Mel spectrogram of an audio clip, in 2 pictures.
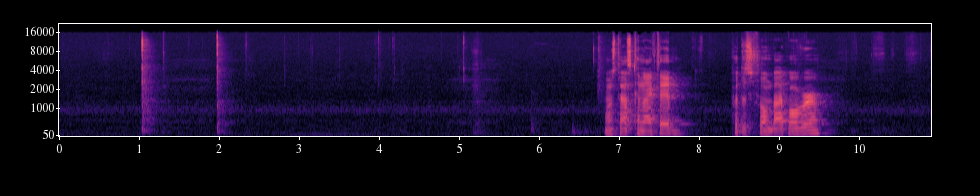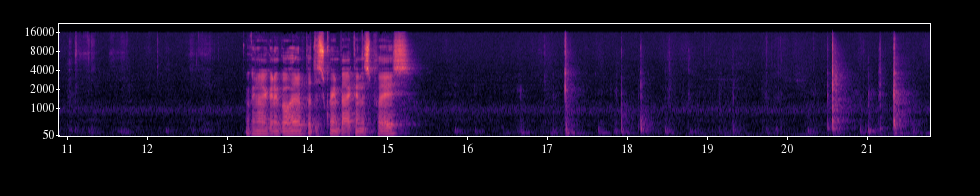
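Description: Small plastic parts click and snap into place.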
